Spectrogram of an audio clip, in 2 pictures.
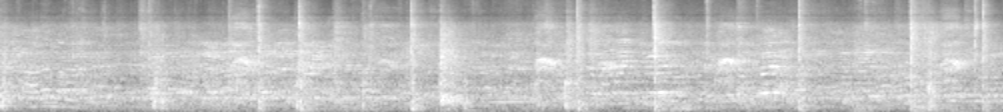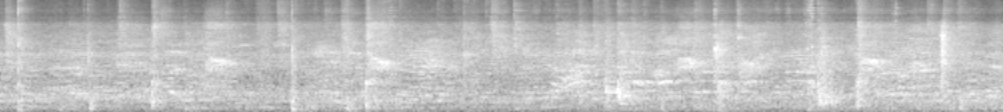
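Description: A cleaver chops into a wooden block with sharp, repeated knocks.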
